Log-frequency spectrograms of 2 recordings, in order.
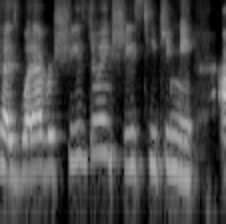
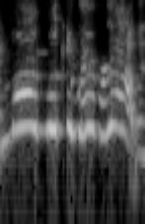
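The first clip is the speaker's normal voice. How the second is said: much higher, thrilled exclamation to her mom; proud excited exclaim. Retold or imitated. A daughter showing her mom their vacation, thrilled and high. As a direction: shout it up high like showing off a dream. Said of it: "I could just be like".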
